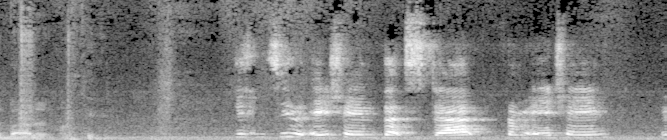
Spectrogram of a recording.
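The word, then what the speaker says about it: Achane: 434 maybe and then a chain 432 you pronounced his name right I did a chain yay so proud thank you thank you I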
